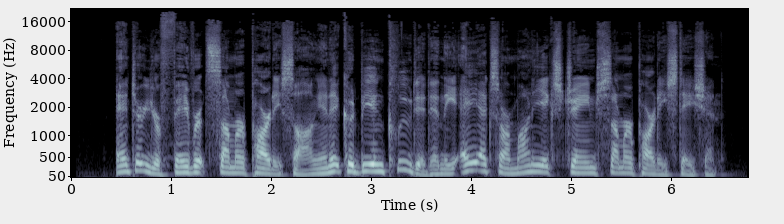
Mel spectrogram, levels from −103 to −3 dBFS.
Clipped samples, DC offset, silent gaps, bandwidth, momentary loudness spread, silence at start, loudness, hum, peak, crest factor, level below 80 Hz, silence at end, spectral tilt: under 0.1%; under 0.1%; none; 17.5 kHz; 8 LU; 0.45 s; -34 LUFS; none; -18 dBFS; 18 dB; -60 dBFS; 0.35 s; -5 dB/octave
